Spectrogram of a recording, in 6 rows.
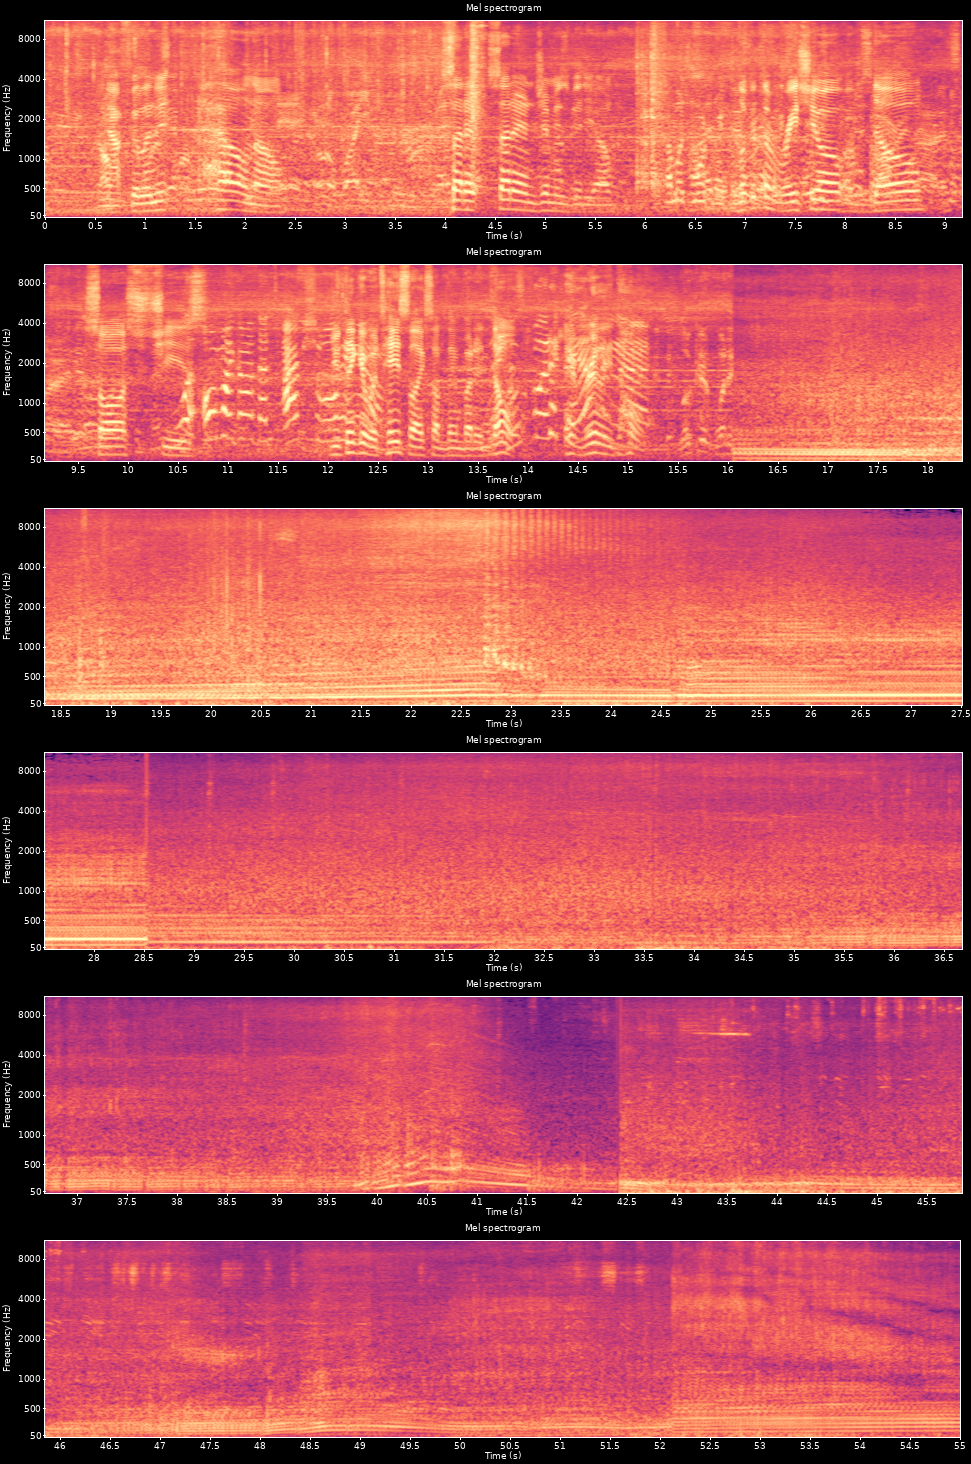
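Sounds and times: quieter engine drone with rev: 14.6 - 55.0
loud engine drone: 15.4 - 38.4.

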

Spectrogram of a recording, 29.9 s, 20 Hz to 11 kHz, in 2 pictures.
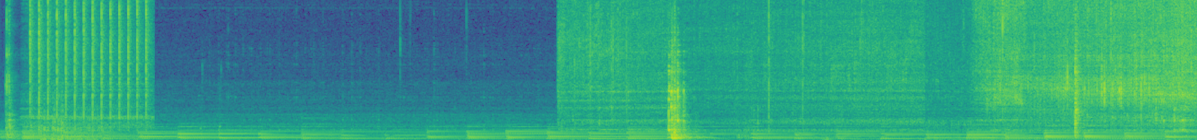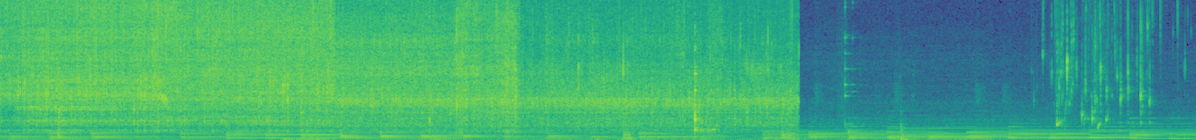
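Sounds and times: background music: 0.0 - 29.9
food sizzling in frying pan: 7.0 - 25.0.

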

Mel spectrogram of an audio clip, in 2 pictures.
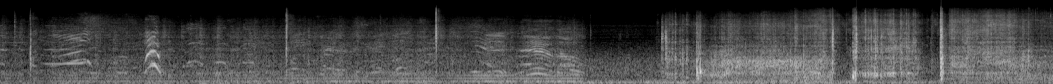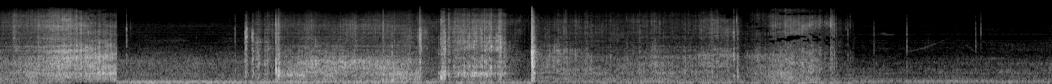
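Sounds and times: skateboard wheels rolling on concrete: 0.0 - 21.0.

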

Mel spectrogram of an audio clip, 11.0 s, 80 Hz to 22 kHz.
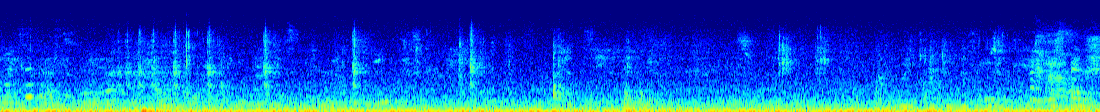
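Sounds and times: faint murmuring voices: 0.0 - 11.0
steady low rumble: 0.0 - 11.0.

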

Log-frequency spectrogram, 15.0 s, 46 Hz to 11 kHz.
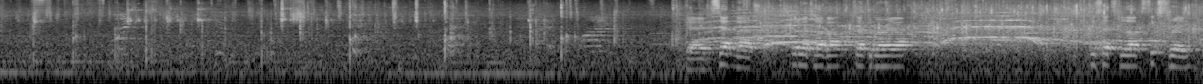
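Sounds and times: rackets striking tennis ball: 0.4 - 7.8.

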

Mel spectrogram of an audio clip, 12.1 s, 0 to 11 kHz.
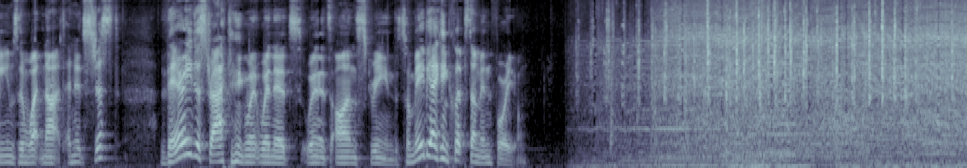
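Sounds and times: low mechanical rumble: 7.1 - 12.0
sharp clicks and knocks: 7.1 - 12.0.

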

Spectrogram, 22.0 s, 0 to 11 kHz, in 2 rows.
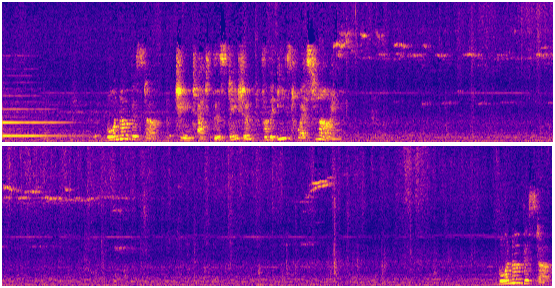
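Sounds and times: train wheels and motors rumbling: 0.1 - 22.0.

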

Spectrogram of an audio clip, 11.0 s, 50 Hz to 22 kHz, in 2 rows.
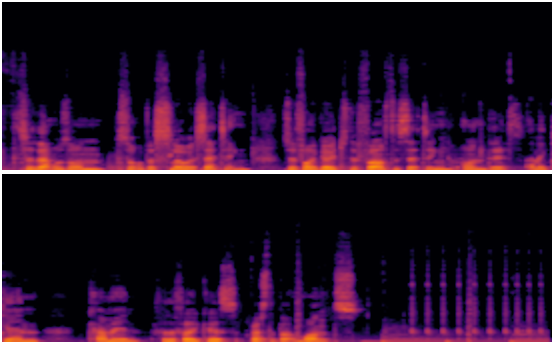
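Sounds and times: background music: 0.0 - 5.5, 8.2 - 11.0.

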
